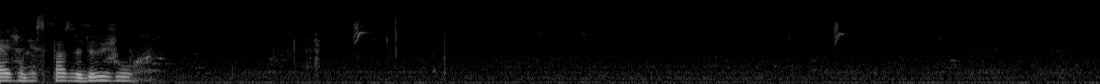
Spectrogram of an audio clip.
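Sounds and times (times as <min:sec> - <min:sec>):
faint clicks: 0:02.3 - 0:04.6
small birds chirping: 0:03.5 - 0:04.4, 0:05.0 - 0:06.6, 0:07.8 - 0:11.0.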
